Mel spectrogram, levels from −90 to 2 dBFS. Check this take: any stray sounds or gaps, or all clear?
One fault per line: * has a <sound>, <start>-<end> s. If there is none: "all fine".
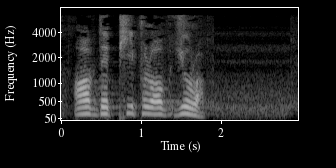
all fine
